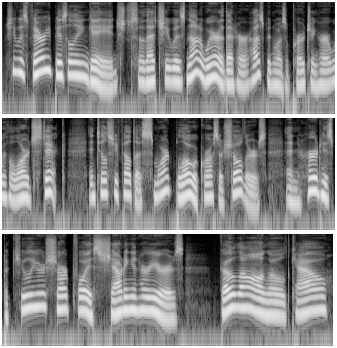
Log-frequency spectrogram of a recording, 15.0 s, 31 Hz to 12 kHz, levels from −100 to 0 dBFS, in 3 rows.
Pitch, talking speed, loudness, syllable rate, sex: 190 Hz, 175 wpm, -16 LUFS, 4.5 syllables/s, female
